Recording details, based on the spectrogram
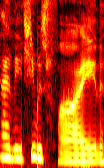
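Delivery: slow, offhand, dismissive tone. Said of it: "the one guy that was like".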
